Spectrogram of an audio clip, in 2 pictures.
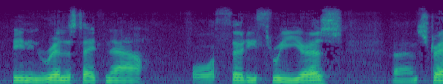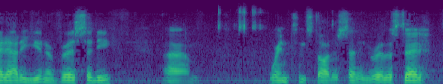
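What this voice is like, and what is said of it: Slight South African accent. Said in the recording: “I've got a little bit of an accent. I'm originally from South Africa.”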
